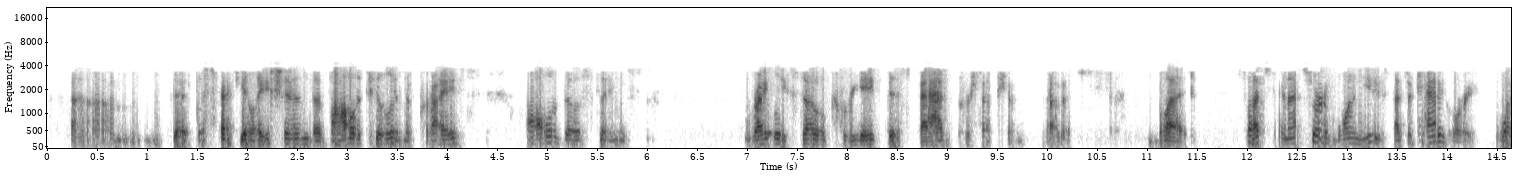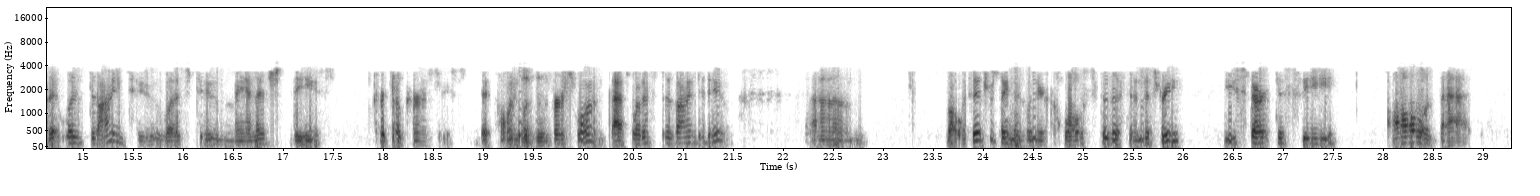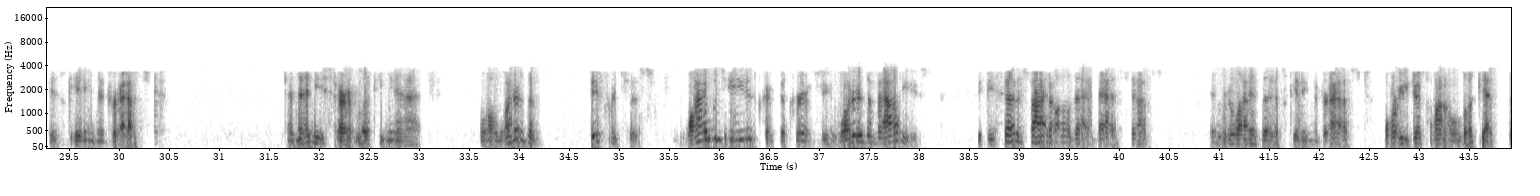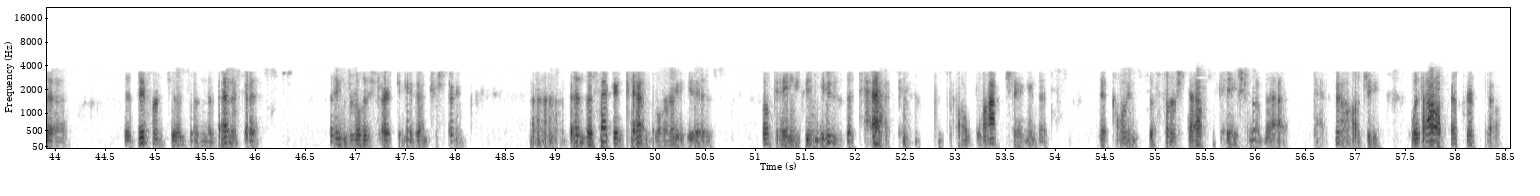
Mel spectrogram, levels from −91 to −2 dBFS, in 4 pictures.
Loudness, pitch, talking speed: -31 LUFS, 160 Hz, 160 wpm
